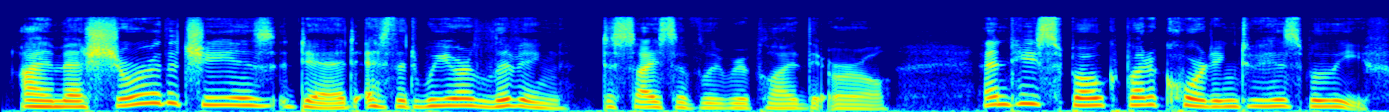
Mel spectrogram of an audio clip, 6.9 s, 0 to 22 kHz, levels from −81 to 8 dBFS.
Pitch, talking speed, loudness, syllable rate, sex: 210 Hz, 215 wpm, -17 LUFS, 5.9 syllables/s, female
